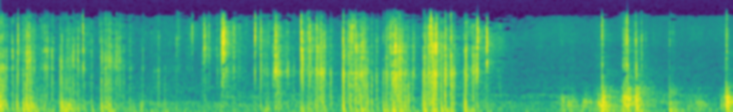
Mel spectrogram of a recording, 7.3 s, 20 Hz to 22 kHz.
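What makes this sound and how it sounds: A small, solid, shaved bar of black soap is scratched and pattered with long black nails. Close up, the clip is full of fast, dry, crackly scratching and light tapping with bright, papery highs. The sound drops to near silence just after 5 seconds before a few sharper taps close it out.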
